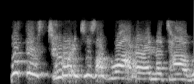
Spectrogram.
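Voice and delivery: loud, high, whiny mock complaint; hammed-up petty spoiler of joy; mocking parasites. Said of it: "And they're like".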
